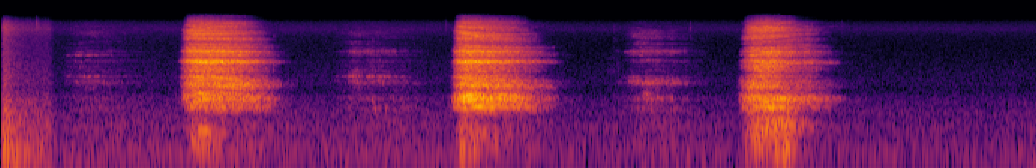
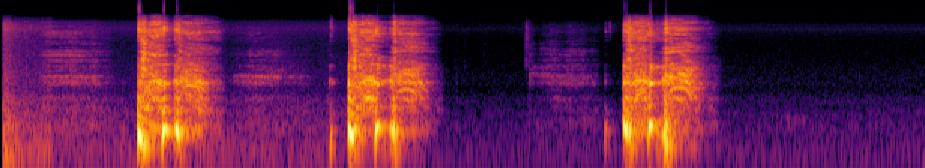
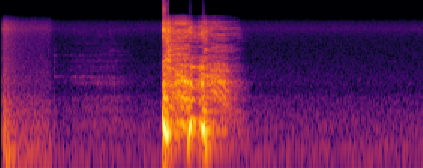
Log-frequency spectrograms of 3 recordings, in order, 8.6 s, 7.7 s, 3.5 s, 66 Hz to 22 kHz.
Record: {"exhalation_length": "8.6 s", "exhalation_amplitude": 16319, "exhalation_signal_mean_std_ratio": 0.38, "three_cough_length": "7.7 s", "three_cough_amplitude": 26028, "three_cough_signal_mean_std_ratio": 0.33, "cough_length": "3.5 s", "cough_amplitude": 26028, "cough_signal_mean_std_ratio": 0.26, "survey_phase": "beta (2021-08-13 to 2022-03-07)", "age": "45-64", "gender": "Male", "wearing_mask": "No", "symptom_shortness_of_breath": true, "symptom_fatigue": true, "symptom_onset": "12 days", "smoker_status": "Ex-smoker", "respiratory_condition_asthma": false, "respiratory_condition_other": false, "recruitment_source": "REACT", "submission_delay": "2 days", "covid_test_result": "Negative", "covid_test_method": "RT-qPCR", "influenza_a_test_result": "Negative", "influenza_b_test_result": "Negative"}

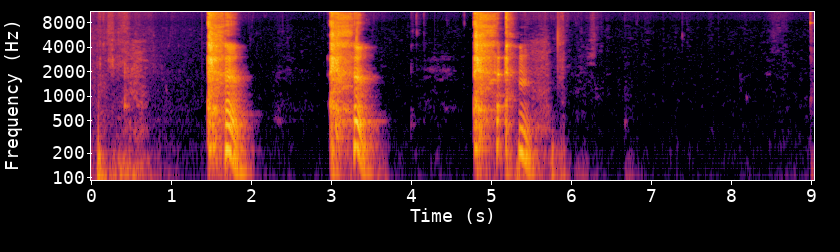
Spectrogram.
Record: {"three_cough_length": "9.0 s", "three_cough_amplitude": 32768, "three_cough_signal_mean_std_ratio": 0.31, "survey_phase": "beta (2021-08-13 to 2022-03-07)", "age": "45-64", "gender": "Female", "wearing_mask": "No", "symptom_none": true, "smoker_status": "Never smoked", "respiratory_condition_asthma": false, "respiratory_condition_other": false, "recruitment_source": "REACT", "submission_delay": "1 day", "covid_test_result": "Negative", "covid_test_method": "RT-qPCR"}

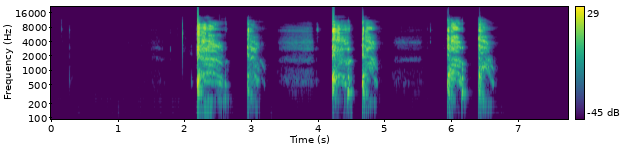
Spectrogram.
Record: {"three_cough_length": "7.8 s", "three_cough_amplitude": 32768, "three_cough_signal_mean_std_ratio": 0.28, "survey_phase": "beta (2021-08-13 to 2022-03-07)", "age": "45-64", "gender": "Female", "wearing_mask": "No", "symptom_cough_any": true, "symptom_runny_or_blocked_nose": true, "symptom_sore_throat": true, "symptom_abdominal_pain": true, "symptom_diarrhoea": true, "symptom_fatigue": true, "symptom_fever_high_temperature": true, "symptom_headache": true, "symptom_change_to_sense_of_smell_or_taste": true, "smoker_status": "Never smoked", "respiratory_condition_asthma": false, "respiratory_condition_other": false, "recruitment_source": "Test and Trace", "submission_delay": "2 days", "covid_test_result": "Positive", "covid_test_method": "RT-qPCR", "covid_ct_value": 24.0, "covid_ct_gene": "ORF1ab gene"}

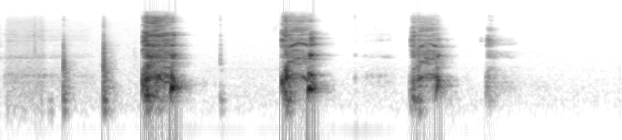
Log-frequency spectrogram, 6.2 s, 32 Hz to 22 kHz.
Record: {"three_cough_length": "6.2 s", "three_cough_amplitude": 24728, "three_cough_signal_mean_std_ratio": 0.28, "survey_phase": "beta (2021-08-13 to 2022-03-07)", "age": "65+", "gender": "Female", "wearing_mask": "No", "symptom_none": true, "symptom_onset": "12 days", "smoker_status": "Ex-smoker", "respiratory_condition_asthma": false, "respiratory_condition_other": false, "recruitment_source": "REACT", "submission_delay": "1 day", "covid_test_result": "Negative", "covid_test_method": "RT-qPCR"}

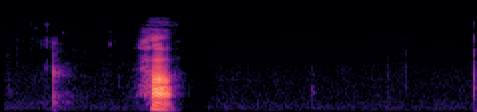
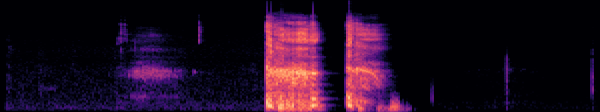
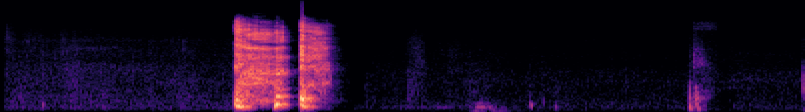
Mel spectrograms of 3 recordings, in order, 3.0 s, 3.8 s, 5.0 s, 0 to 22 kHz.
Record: {"exhalation_length": "3.0 s", "exhalation_amplitude": 22695, "exhalation_signal_mean_std_ratio": 0.14, "cough_length": "3.8 s", "cough_amplitude": 31846, "cough_signal_mean_std_ratio": 0.28, "three_cough_length": "5.0 s", "three_cough_amplitude": 32744, "three_cough_signal_mean_std_ratio": 0.21, "survey_phase": "beta (2021-08-13 to 2022-03-07)", "age": "45-64", "gender": "Male", "wearing_mask": "No", "symptom_none": true, "smoker_status": "Never smoked", "respiratory_condition_asthma": false, "respiratory_condition_other": false, "recruitment_source": "REACT", "submission_delay": "4 days", "covid_test_result": "Negative", "covid_test_method": "RT-qPCR"}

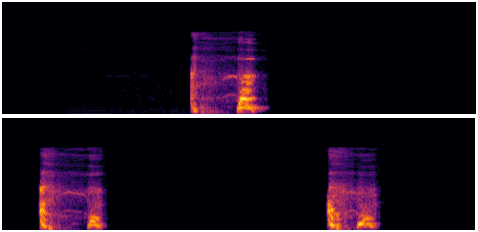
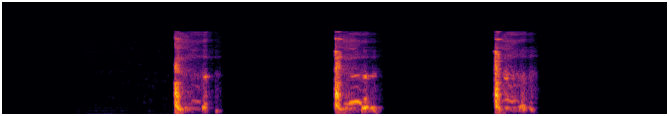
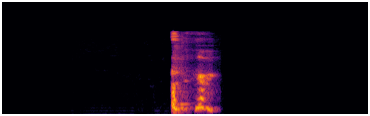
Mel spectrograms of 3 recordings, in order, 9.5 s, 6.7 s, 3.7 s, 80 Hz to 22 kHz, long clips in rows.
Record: {"exhalation_length": "9.5 s", "exhalation_amplitude": 24935, "exhalation_signal_mean_std_ratio": 0.2, "three_cough_length": "6.7 s", "three_cough_amplitude": 27186, "three_cough_signal_mean_std_ratio": 0.2, "cough_length": "3.7 s", "cough_amplitude": 24971, "cough_signal_mean_std_ratio": 0.2, "survey_phase": "beta (2021-08-13 to 2022-03-07)", "age": "45-64", "gender": "Female", "wearing_mask": "No", "symptom_none": true, "smoker_status": "Never smoked", "respiratory_condition_asthma": false, "respiratory_condition_other": false, "recruitment_source": "REACT", "submission_delay": "3 days", "covid_test_result": "Negative", "covid_test_method": "RT-qPCR", "influenza_a_test_result": "Negative", "influenza_b_test_result": "Negative"}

